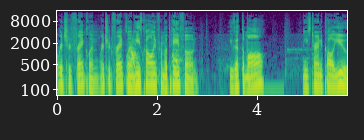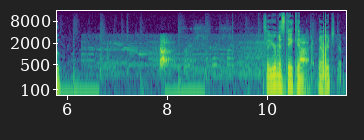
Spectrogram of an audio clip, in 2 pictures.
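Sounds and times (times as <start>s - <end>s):
speech: 0.0s - 4.2s, 4.9s - 5.9s, 9.9s - 11.5s
dog barking: 1.4s - 1.7s, 2.3s - 2.6s, 7.9s - 8.2s, 10.6s - 10.9s.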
